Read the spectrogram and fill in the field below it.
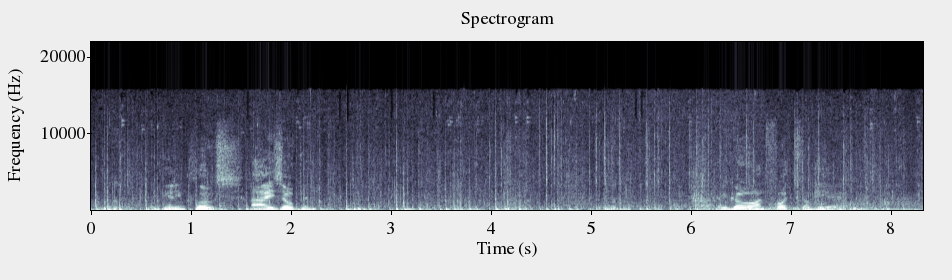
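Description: Horses gallop with heavy, rapid hoofbeats.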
